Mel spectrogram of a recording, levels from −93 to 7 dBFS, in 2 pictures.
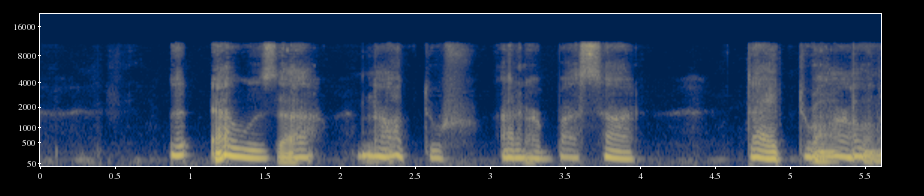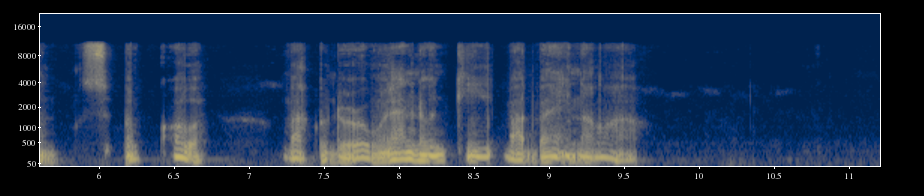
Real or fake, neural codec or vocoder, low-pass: fake; codec, 24 kHz, 0.9 kbps, WavTokenizer, small release; 10.8 kHz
